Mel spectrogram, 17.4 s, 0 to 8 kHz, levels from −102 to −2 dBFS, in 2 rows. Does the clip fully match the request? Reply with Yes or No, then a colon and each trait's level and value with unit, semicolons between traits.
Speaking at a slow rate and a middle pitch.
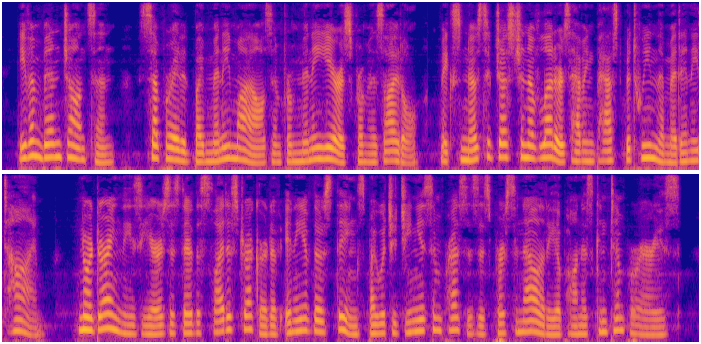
No: average, 170 wpm; medium, 175 Hz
